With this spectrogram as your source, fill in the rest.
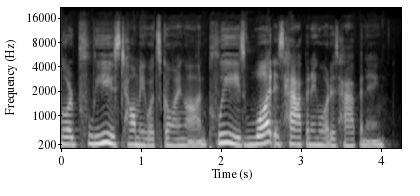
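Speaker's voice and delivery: mock sobbing, tearful, desperate pleading tone. Retelling suddenly throwing up and praying, retelling sobbing pleas. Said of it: "I'm just sobbing and I'm going".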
